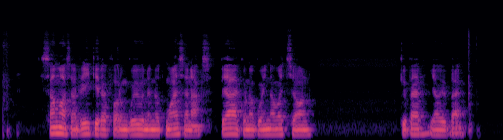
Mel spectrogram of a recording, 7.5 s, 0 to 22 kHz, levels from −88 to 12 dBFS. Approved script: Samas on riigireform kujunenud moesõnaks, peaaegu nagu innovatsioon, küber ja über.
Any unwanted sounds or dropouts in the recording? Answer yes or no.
no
